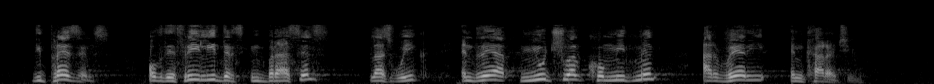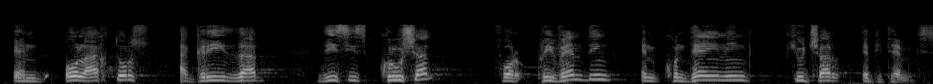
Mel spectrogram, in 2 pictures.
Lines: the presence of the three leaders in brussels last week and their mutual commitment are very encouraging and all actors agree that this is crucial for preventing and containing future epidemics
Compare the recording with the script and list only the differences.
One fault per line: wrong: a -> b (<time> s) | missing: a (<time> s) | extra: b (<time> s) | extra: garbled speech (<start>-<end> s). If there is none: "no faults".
no faults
